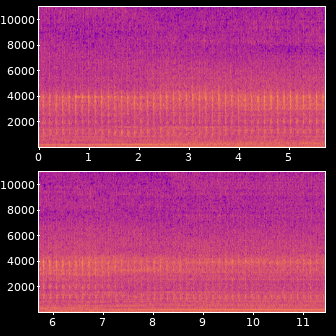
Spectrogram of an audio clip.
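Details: VW Polo sedan: sharp, even ticking about four per second over a steady idle; clear knock inside the engine.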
